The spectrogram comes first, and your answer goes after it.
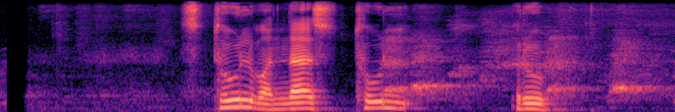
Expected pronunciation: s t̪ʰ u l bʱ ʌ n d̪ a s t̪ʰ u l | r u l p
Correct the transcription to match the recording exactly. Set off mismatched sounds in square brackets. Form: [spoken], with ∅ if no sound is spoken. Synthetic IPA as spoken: s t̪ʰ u l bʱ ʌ n d̪ a s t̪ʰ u l | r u [∅] p

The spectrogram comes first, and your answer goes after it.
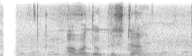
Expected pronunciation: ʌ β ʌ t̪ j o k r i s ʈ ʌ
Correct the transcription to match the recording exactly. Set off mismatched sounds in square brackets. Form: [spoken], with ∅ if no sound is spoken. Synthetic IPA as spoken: ʌ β ʌ t̪ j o [p] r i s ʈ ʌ

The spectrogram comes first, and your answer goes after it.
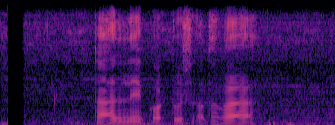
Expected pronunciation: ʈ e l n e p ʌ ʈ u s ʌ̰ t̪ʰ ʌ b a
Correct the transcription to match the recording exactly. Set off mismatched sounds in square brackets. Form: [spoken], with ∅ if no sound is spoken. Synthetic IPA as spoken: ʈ [a] l n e [k] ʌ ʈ u s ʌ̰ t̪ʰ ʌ [w] a

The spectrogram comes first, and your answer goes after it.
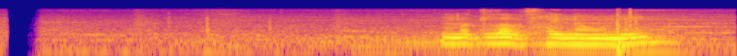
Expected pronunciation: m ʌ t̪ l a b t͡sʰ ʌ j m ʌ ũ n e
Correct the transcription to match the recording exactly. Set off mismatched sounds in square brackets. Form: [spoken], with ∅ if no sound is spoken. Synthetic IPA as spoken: m ʌ t̪ l [ʌ] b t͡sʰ ʌ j [n] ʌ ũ n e

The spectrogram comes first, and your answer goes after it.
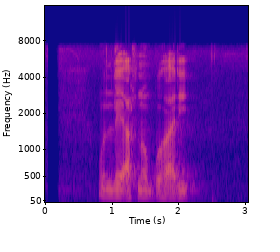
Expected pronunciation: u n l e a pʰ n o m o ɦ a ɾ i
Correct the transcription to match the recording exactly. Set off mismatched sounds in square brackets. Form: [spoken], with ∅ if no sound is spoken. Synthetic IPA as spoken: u n l e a pʰ n o [b] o ɦ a ɾ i

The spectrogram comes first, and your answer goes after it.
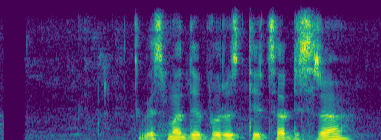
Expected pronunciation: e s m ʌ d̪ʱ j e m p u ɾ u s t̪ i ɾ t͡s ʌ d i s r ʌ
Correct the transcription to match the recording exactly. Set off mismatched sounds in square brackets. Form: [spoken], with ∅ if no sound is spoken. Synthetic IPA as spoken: e s m ʌ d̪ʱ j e [∅] p u ɾ u s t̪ i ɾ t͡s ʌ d i s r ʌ

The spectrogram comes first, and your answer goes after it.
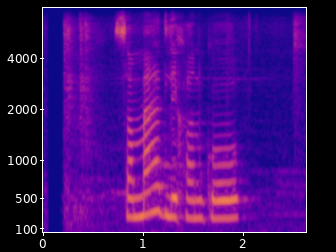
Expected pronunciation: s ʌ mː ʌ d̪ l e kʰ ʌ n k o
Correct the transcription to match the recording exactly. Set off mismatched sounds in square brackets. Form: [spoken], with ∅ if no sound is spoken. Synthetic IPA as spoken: s ʌ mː [a] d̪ l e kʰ ʌ n k o

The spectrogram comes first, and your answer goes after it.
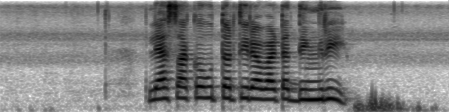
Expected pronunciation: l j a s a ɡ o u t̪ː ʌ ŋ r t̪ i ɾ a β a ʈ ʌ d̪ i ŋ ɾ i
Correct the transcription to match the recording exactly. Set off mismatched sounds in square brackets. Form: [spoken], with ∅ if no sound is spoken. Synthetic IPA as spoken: l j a s a [k] o u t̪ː ʌ [∅] r t̪ i ɾ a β a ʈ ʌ d̪ i ŋ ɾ i

